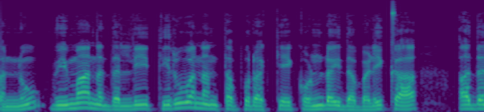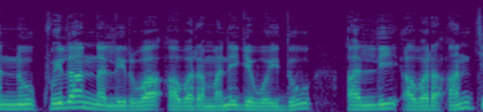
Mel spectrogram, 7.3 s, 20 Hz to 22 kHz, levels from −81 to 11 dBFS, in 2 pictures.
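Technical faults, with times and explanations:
2.92 to 2.95 s, electrical switching spike: a sharp snap just after "ವಿಮಾನದಲ್ಲಿ ತಿರುವನಂತಪುರಕ್ಕೆ ಕೊಂಡೊಯ್ದ", likely a nearby switch arcing into the line, layered on top of the sound rather than replacing it.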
